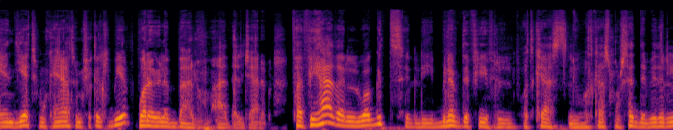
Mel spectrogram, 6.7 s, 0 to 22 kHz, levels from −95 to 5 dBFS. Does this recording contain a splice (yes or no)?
no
